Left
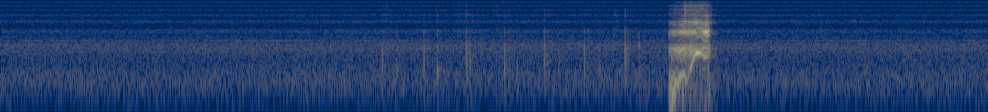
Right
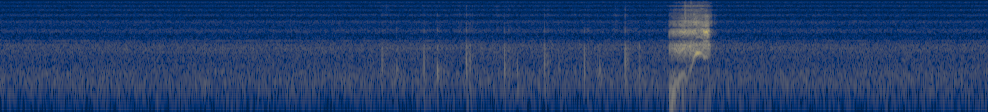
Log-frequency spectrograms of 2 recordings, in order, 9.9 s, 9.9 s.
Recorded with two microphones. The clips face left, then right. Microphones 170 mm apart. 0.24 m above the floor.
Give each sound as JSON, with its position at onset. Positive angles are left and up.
{"t": 3.8, "sound": "running footsteps", "side_deg": -10}
{"t": 6.7, "sound": "a zipper", "side_deg": 45}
